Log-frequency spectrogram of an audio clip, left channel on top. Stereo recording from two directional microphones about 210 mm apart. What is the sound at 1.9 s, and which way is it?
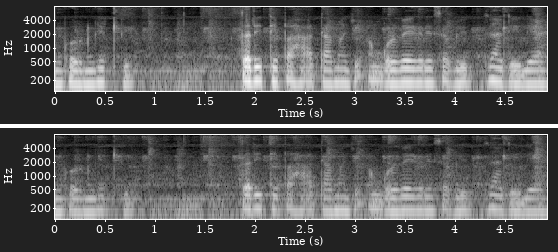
Speech, 25° left (ahead or behind).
